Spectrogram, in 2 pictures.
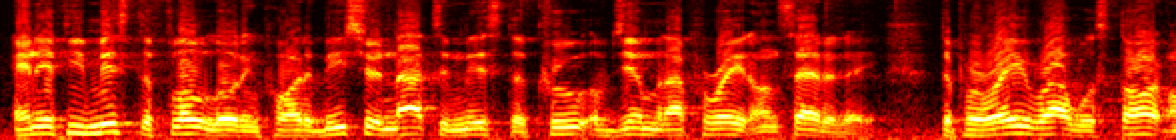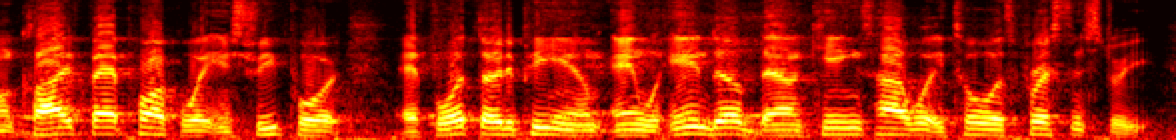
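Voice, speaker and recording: Young man, news anchor, friendly read, mid pitch, faint rumble. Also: fairly quick, few pauses.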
